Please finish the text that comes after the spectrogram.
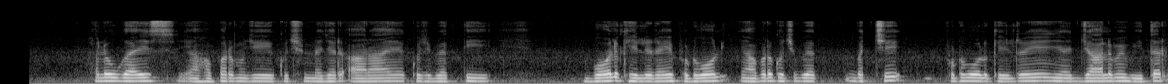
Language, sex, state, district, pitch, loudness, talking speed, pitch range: Hindi, male, Uttar Pradesh, Hamirpur, 150 Hz, -17 LUFS, 155 wpm, 140-155 Hz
